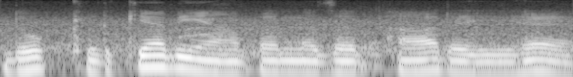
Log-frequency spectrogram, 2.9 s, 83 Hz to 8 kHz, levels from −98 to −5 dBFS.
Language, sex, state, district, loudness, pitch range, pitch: Hindi, male, Chandigarh, Chandigarh, -15 LUFS, 110-125 Hz, 115 Hz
